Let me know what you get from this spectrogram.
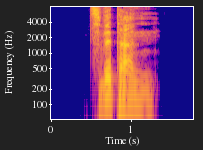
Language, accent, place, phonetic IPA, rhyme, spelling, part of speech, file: German, Germany, Berlin, [ˈt͡svɪtɐn], -ɪtɐn, Zwittern, noun, De-Zwittern.ogg
- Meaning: dative plural of Zwitter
